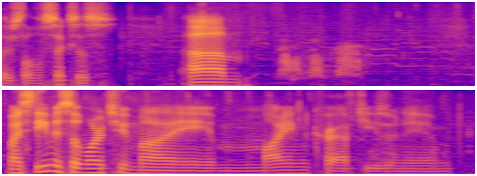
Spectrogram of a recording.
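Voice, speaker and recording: Casual, rambling male game streamer. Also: lowish voice. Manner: rambling, hops between thoughts. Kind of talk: casual live-stream gaming chat.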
